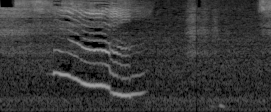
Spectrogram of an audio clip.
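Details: Playful pet Dachshund, a sausage dog, giving a single drawn-out whimpering whine that slides downward from a high, nasal tone to a lower one over about a second, with rich overtones, then falls quiet.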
